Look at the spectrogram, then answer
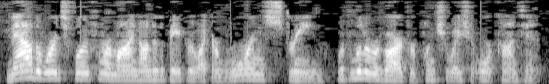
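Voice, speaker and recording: A woman's voice: low-pitched, expressive, a little fast, a bit bright, breathy edge, low-quality recording. A woman narrating a children's novel expressively, reading from the text. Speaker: audiobook reader, teacher. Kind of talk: expressive scripted story narration.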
